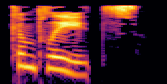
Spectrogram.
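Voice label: "completes", British English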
